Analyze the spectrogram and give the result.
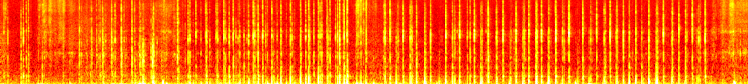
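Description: A medium plastic lotion bottle with a yellow cap, partly full and held upright, is tapped with fingernails. Quick, dense clicking taps run throughout with a low, hollow thump beneath them and very little ring. The tapping speeds into steady bursts in the second half.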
